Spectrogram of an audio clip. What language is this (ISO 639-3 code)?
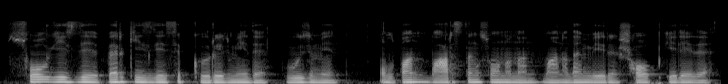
kaz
